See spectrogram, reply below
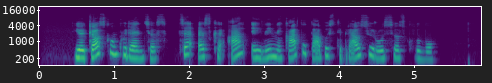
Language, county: Lithuanian, Vilnius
